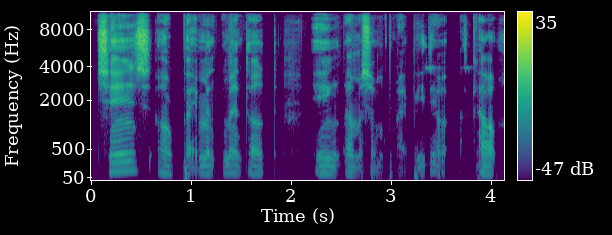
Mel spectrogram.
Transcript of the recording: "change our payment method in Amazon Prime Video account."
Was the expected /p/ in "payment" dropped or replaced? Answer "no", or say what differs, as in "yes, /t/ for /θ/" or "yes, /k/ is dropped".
no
